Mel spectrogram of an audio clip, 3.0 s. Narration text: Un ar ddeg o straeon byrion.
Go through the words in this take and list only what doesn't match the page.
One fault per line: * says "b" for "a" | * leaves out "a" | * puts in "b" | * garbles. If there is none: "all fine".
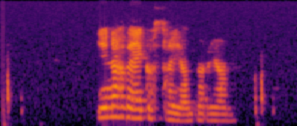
all fine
